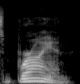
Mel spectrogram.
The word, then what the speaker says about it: Bryan: K-E-R-R-Y. R-R-Y. – 4. – What's your name? – It's Brian. B-R-Y-A-N.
